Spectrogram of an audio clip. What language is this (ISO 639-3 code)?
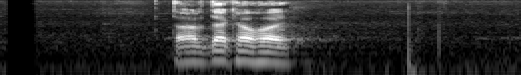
ben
